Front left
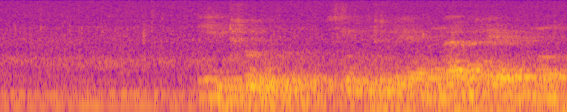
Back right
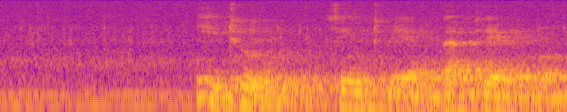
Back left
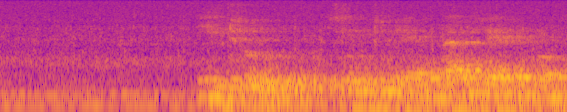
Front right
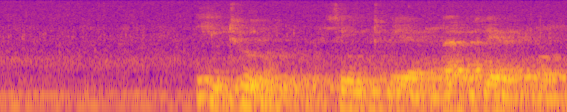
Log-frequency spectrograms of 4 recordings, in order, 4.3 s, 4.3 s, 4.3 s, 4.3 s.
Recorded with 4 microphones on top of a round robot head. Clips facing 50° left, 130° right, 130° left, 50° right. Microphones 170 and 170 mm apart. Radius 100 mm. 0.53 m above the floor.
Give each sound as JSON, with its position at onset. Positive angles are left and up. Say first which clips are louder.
{"t": 1.5, "sound": "a man speaking", "louder": "back right 4 dB, front right 5 dB", "azimuth_deg": -95, "distance_m": 8.0}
